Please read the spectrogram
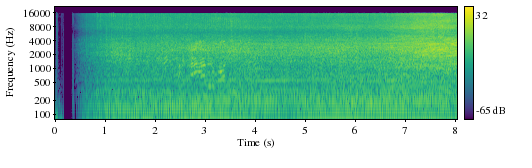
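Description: Engine hum and road noise heard from inside the cab of a moving pickup truck, a steady drone with tyre and wind noise that starts abruptly about half a second in and slowly grows louder.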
